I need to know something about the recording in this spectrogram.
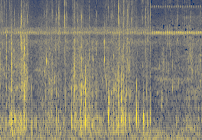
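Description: Small hard fruits clatter and knock together as hands stir them.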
